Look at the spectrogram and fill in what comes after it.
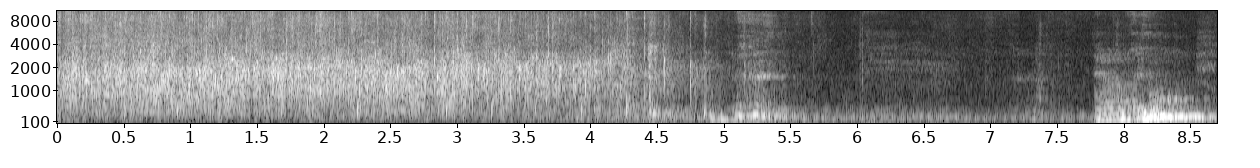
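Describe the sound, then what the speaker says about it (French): Audience applause at a hypnosis show: loud, dense clapping for about five seconds, then fading to a softer, scattered patter before a brief louder burst near the end. "on peut l'applaudir très très fort."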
